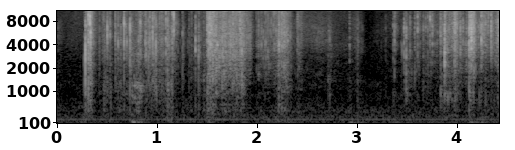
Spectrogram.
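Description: Foil wrapper of a Bowman's Best baseball card pack crinkling and tearing as it is opened by hand, in a few bursts, loudest from about one and a half to two and a half seconds in.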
